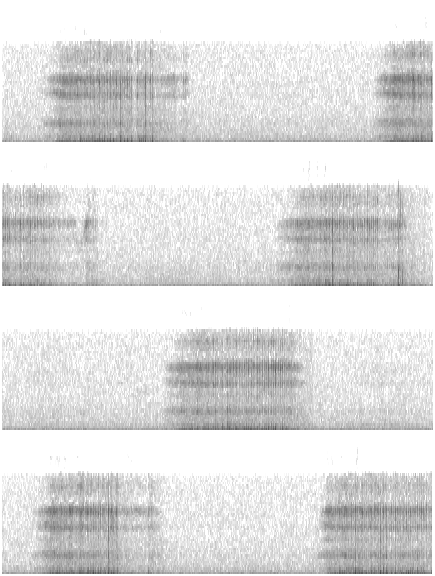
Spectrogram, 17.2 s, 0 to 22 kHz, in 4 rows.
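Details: Six steady, soft snores about every three seconds, roughly 20 breaths a minute, each with a faint whistle, in a quiet room; snoring.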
